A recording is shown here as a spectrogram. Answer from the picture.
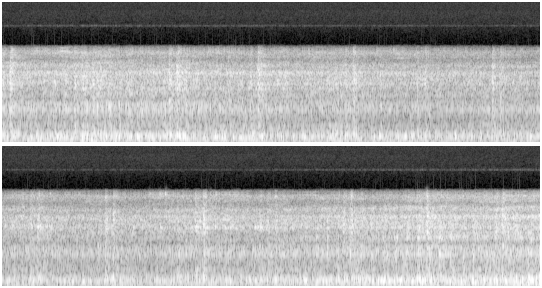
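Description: Intermodal freight train rolling past, flatcars carrying highway trailers: a steady rumble of steel wheels on the rails with occasional faint clicks.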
